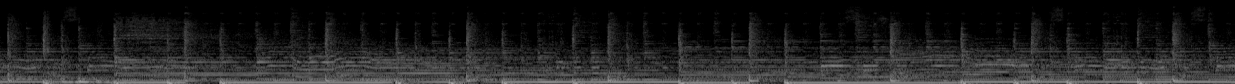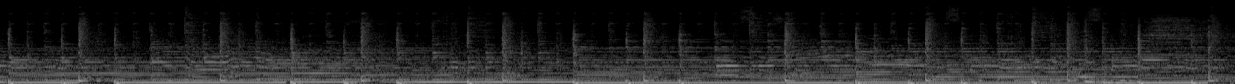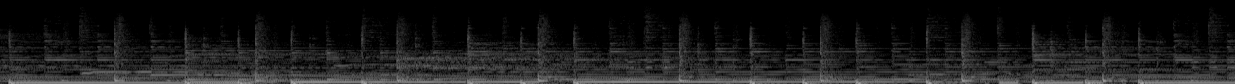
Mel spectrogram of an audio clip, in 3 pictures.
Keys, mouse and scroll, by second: 2.5 shift+c, 3.0 f, 4.1-5.2 drag, 5.2 middle click, 5.7 f, 6.4-7.9 ctrl+drag, 7.9 middle click, 8.5 f, 9.8-11.2 ctrl+drag, 11.2 space, 11.9 f, 12.6-14.5 drag, 14.5 space, 15.0 f, 15.5-18.5 drag, 19.4-21.8 drag, 21.8 middle click, 22.3 shift+click, 22.8-23.8 middle drag, 23.8-26.5 shift+drag, 26.5 f, 27.1 click, 27.8 f, 28.4-30.2 drag, 30.2 middle click, 30.7 f, 31.4-33.0 drag, 33.0 middle click, 33.6 click, 34.1 middle click, 35.1 click, 35.8 middle click, 36.5 f.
